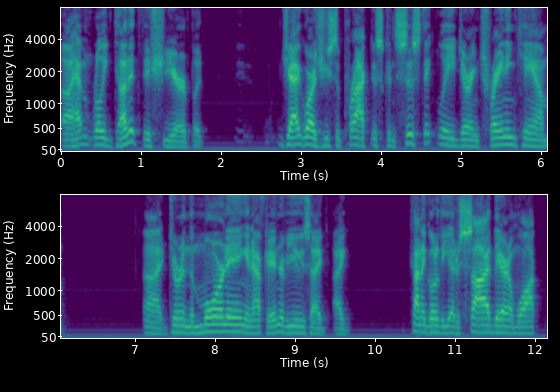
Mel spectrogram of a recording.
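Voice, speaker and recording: A man's voice: mid-range voice, pushed and bright, dry recording, clean studio sound. A man with a Boston accent hosting a casual radio talk show, rambling and joking. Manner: rambling, self-correcting, jokey. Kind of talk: casual sports radio chat. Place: radio studio. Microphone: studio microphone.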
